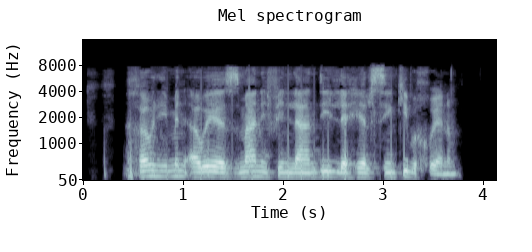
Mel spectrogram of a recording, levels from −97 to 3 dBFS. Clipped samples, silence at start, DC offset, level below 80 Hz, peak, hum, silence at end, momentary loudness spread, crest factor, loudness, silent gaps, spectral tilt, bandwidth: under 0.1%; 0.45 s; under 0.1%; -50 dBFS; -2 dBFS; none; 0.4 s; 8 LU; 16 dB; -18 LUFS; none; -4 dB/octave; 8.4 kHz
